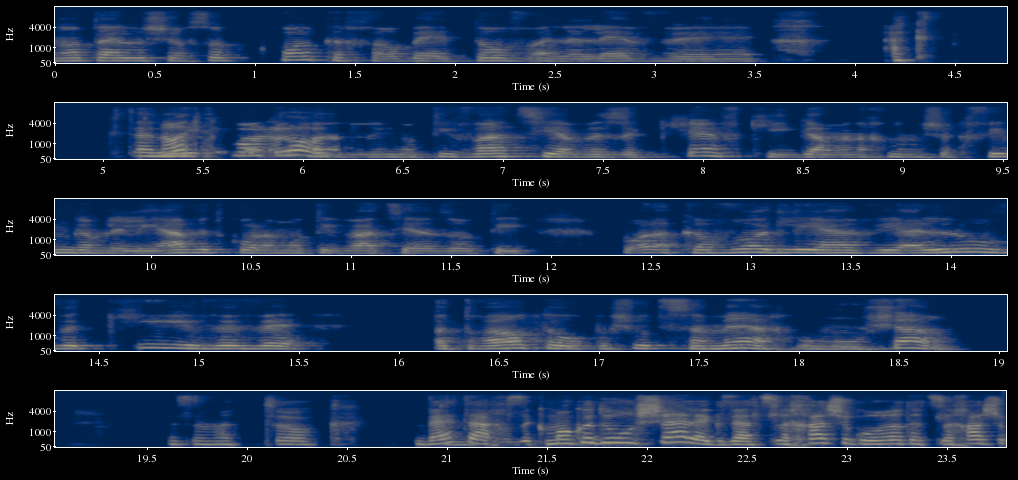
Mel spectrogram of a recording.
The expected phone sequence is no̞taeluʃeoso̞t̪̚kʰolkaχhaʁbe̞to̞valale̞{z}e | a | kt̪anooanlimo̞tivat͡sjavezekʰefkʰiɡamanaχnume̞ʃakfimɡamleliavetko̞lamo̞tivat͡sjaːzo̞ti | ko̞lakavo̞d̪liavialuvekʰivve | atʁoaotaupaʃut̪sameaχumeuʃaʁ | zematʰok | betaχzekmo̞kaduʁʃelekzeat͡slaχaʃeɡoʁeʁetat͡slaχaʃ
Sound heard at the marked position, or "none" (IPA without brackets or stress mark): v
